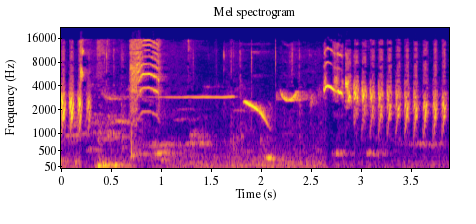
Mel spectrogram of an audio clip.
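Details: Common iora lure recording, tested in a garden beside a house: a chattering buzzy trill, a steady high whistled note, a falling slurred whistle, then a rapid rhythmic series of harsh notes, with other bird squawks mixed in.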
